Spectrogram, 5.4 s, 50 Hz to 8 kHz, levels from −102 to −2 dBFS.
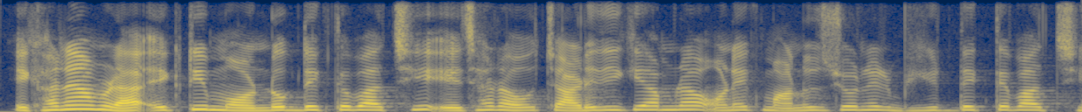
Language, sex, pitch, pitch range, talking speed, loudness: Bengali, female, 225 Hz, 200-235 Hz, 155 wpm, -16 LUFS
